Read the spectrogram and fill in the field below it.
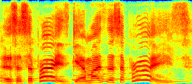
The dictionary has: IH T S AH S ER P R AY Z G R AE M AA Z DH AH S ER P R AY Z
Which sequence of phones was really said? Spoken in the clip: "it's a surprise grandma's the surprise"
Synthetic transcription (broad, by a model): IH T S AH S ER P R AY Z G AE M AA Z DH AH S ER P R AY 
